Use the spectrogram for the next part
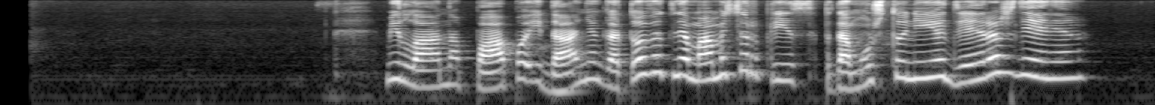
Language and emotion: Russian, positive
